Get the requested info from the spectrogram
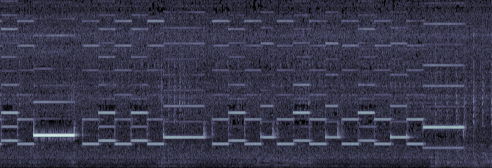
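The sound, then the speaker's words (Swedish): A musical egg timer cooking with eggs signals that they are medium-boiled by playing a simple electronic melody of bright, beeping tones stepping up and down in a steady, tinkly rhythm, with a brief louder burst near the start and no talking. “Vi fick en chans till här av melodiägget.”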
